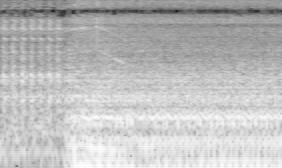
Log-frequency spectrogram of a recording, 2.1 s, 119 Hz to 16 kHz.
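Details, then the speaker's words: 2023 Kawasaki ZX-4RR with 400 miles and stock exhaust, cold start: a half-second pulsing crank, then the four-cylinder fires and holds a smooth, high, even idle showing about 1750 rpm against 1400 in the manual; normal cold start. "see at idles it indicates about 1750 but the manual says 1400 I know the speedometer is pretty optimistic I'm sure the RPMs probably are too but it sounds pretty good just purrs like a little kitten"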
